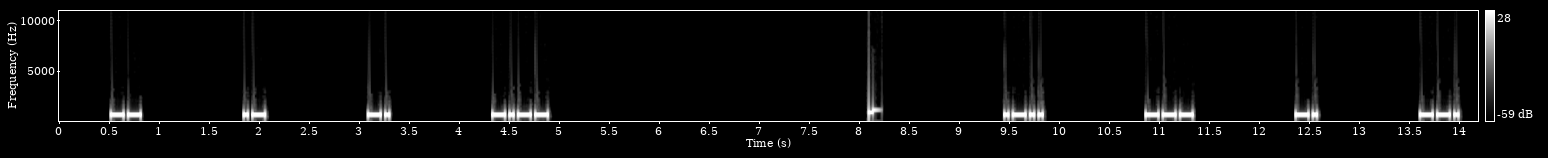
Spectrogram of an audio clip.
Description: Morse code, heard as a keyed tone, about 28 wpm, spaced as for 8 wpm, 700 Hz. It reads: MANY LONG
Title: 8x Character Spacing - Top 100 Words - 28wpm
